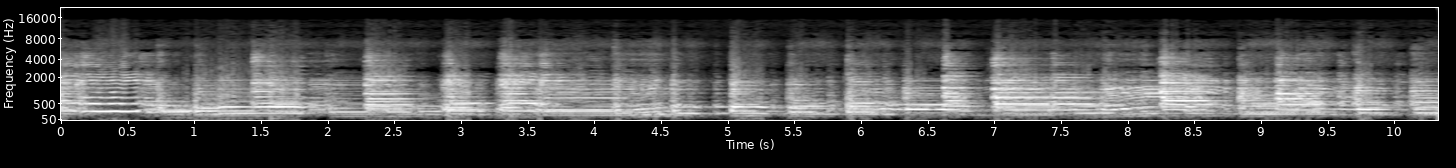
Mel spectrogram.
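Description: Gretsch Pro Jet electric guitar played through an Orange Tiny Terror tube combo amp with a crunchy rockabilly overdrive and Boss RE-20 slapback echo, picking plucked licks with a few bent notes.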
